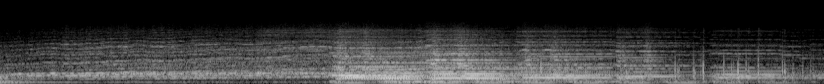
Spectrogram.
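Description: Galloping horse hoofbeats on a road, coming up behind a rider, a quick repeating clatter that grows more distinct toward the end, mixed under loud, swelling dramatic music with no voices.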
